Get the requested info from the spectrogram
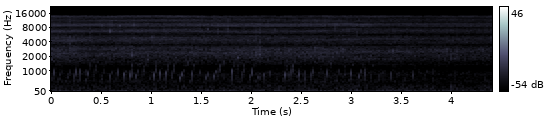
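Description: Limelight rig running its hydrogen-and-oxygen flame on the lime: a faint steady hiss under a quick, even run of small pops, about a dozen a second.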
